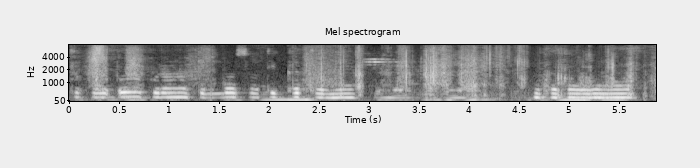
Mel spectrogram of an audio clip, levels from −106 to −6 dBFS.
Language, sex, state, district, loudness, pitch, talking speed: Rajasthani, female, Rajasthan, Nagaur, -22 LUFS, 210 Hz, 90 wpm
